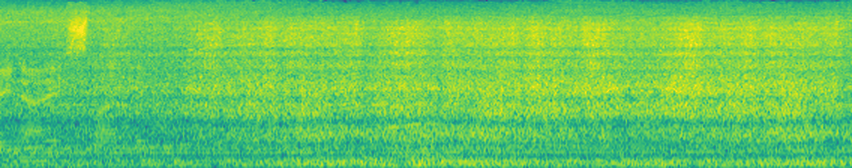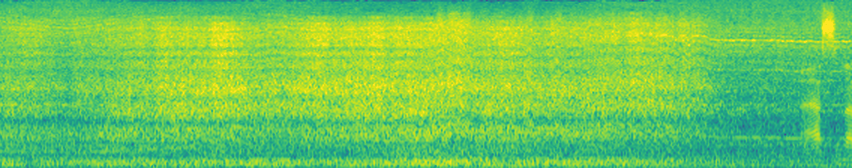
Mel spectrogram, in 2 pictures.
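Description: Airliner roaring with reverse thrust after touching down, sustained broad engine rush with a steady, slightly swelling level throughout, in the video game Microsoft Flight Simulator.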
